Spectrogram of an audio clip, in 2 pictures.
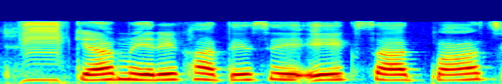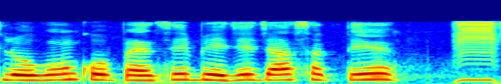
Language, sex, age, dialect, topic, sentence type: Hindi, female, 18-24, Garhwali, banking, question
